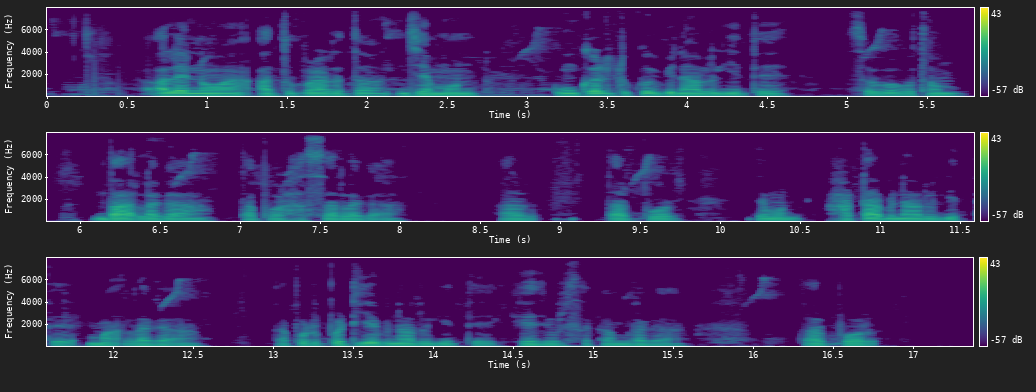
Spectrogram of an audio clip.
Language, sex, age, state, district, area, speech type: Santali, male, 18-30, West Bengal, Malda, rural, spontaneous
